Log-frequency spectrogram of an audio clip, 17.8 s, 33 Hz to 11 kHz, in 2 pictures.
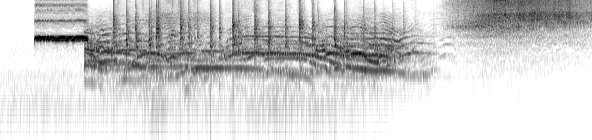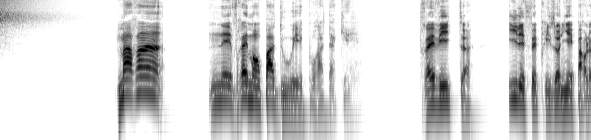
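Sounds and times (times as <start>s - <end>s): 
whistle blast signalling the start of a mock fight with wooden swords: 0.5s - 1.4s
many excited voices shouting: 1.3s - 6.6s
broad rushing hiss: 6.6s - 10.0s
speech: 10.7s - 11.4s, 12.0s - 14.3s, 15.2s - 17.7s.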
